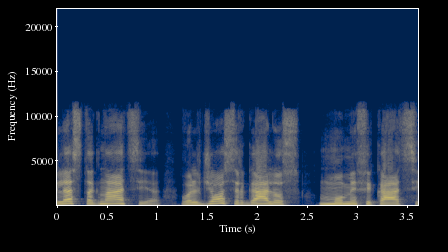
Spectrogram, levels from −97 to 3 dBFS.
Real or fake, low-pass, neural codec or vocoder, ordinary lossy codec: real; 10.8 kHz; none; Opus, 32 kbps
